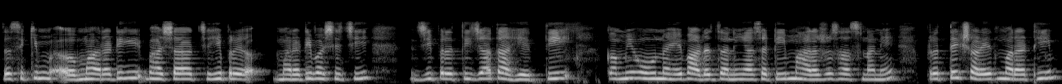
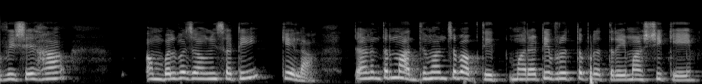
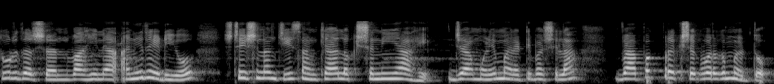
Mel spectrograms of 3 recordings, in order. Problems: constant background noise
